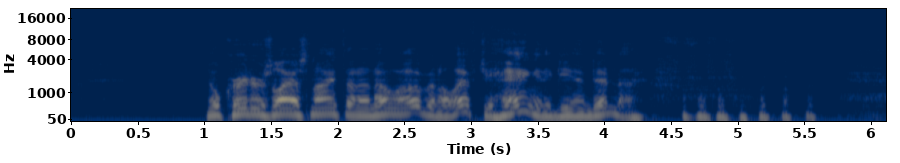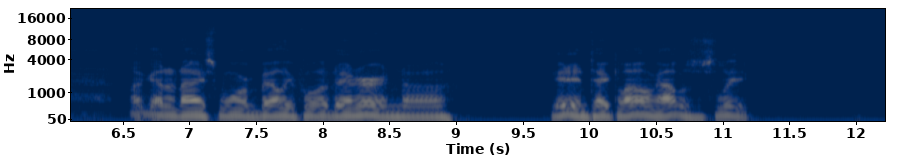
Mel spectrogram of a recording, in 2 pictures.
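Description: An elderly man speaks calmly close by.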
